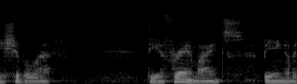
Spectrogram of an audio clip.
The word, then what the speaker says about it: Shibboleth: to let none pass who could not say Shibboleth. The Ephraimites, being of a different tribe, could not frame to pronounce the word right, but called it Sibboleth, which proved them enemies and cost them their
